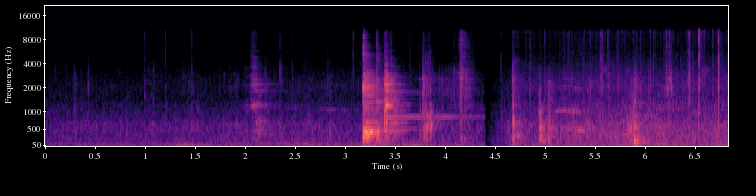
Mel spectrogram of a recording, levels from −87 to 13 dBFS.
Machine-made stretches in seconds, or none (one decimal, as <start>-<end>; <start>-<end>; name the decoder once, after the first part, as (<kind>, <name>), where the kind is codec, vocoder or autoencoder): 2.6-6.8 (vocoder, BigVGAN v2)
